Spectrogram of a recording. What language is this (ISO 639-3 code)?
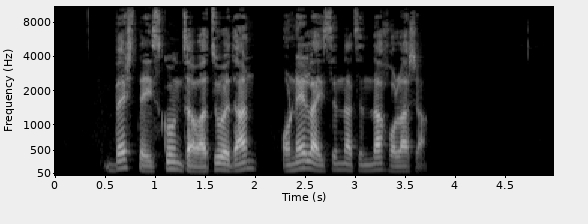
eus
